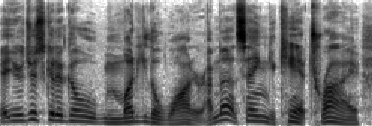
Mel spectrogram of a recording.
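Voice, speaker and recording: Mumbling at a fairly quick pace, a man speaks with lively intonation. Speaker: YouTube commentator. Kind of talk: opinion rant. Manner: halting.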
